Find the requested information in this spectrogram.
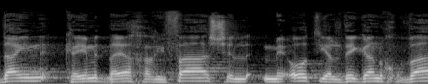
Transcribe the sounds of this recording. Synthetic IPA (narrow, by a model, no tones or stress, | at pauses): d̪ainkʰajemet̪̚baːjaχaʁifaʃelmeʔo̞t̪jalde̞jɡanχova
